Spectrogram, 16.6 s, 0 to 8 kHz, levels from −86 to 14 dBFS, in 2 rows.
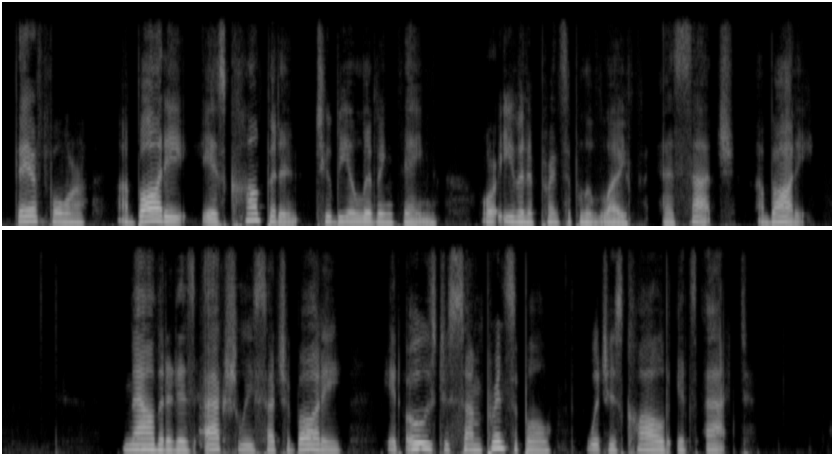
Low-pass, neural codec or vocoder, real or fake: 7.2 kHz; codec, 16 kHz, 2 kbps, X-Codec, HuBERT features, trained on general audio; fake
